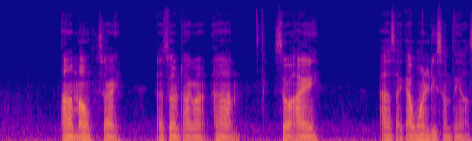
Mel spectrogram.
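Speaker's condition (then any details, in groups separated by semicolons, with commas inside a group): Traumatic brain injury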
